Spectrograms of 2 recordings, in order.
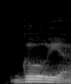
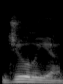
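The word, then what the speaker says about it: Giulia: Io, Rhea versus Gulia and Perez. I know it's Julia, but she fights like a ghoul, so I'm calling her Gulia.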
